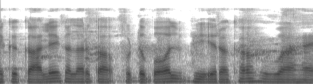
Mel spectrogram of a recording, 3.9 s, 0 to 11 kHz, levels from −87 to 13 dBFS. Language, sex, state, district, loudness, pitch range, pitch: Hindi, male, Maharashtra, Washim, -18 LUFS, 95-110 Hz, 100 Hz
